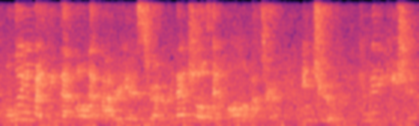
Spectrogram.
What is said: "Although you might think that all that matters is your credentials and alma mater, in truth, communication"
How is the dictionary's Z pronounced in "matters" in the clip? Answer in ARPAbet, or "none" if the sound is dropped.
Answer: none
